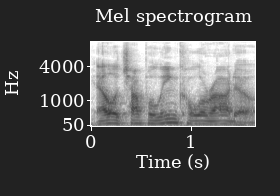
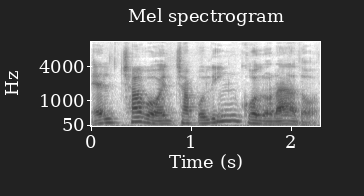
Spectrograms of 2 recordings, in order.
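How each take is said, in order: First: An Americanized fake Spanish accent. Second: Names said with a real Spanish accent; native Spanish pronunciation. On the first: Streamer contrasts for chat a fake, incorrect Spanish accent. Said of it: "a fake accent where it'd be like". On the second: Streamer shows chat his real Spanish accent on the names. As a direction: roll it out properly in Spanish. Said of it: "You love my Spanish accent?". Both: Shown as a demonstration.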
